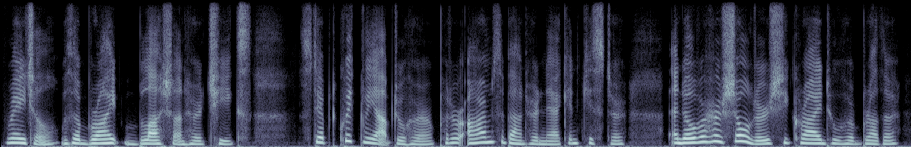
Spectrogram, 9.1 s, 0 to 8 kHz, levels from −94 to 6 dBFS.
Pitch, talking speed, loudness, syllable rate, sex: 210 Hz, 205 wpm, -19 LUFS, 4.9 syllables/s, female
